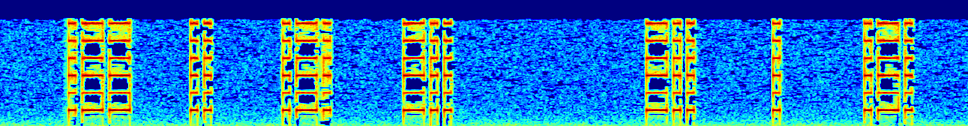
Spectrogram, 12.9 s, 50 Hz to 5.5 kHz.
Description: Morse code, heard as a keyed tone, about 13 wpm, spaced as for 7 wpm, 750 Hz. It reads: WIRD DER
